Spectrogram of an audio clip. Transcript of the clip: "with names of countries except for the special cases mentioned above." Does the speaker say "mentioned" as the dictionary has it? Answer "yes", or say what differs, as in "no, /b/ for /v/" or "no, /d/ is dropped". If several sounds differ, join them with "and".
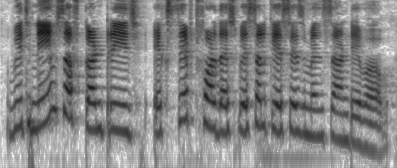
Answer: no, /s/ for /ʃ/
